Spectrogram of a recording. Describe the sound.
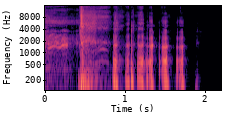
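A voice does a fairly loud imitation of the horse from Ren and Stimpy whinnying: a sharp breathy burst followed by a quick run of five or six rhythmic, pitched pulses that trail off.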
